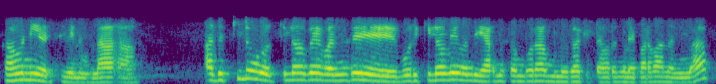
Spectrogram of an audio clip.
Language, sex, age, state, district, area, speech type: Tamil, female, 30-45, Tamil Nadu, Perambalur, rural, conversation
